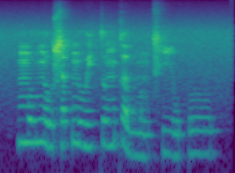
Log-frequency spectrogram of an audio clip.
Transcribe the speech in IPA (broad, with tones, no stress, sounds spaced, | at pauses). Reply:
m o˧ w n̪ o˨ w s ɐ˧ p̚ n̪ uː˨˧ j t̪ ʊ˨˥ ŋ k ɐ˨˩ w m ɐ˨˩ m t͡sʰ iː˨˩ w h uː˨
